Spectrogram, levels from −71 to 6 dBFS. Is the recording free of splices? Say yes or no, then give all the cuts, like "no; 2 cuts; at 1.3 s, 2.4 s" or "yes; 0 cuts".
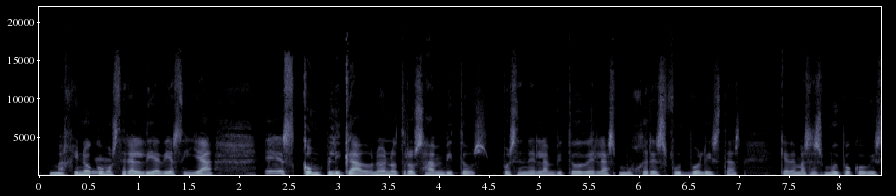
yes; 0 cuts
